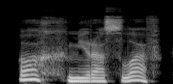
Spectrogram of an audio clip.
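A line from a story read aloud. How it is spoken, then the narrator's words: Mother sighing. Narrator (Russian): вздохнула мама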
